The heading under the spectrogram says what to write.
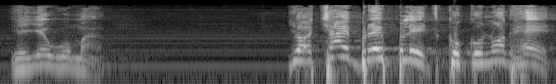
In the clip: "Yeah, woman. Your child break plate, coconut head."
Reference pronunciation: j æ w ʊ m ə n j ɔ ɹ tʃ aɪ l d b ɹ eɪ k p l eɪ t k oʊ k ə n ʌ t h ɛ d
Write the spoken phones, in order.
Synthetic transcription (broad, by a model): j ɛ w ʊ m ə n j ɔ tʃ aɪ d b ɹ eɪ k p l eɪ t k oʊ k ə n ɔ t h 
